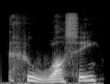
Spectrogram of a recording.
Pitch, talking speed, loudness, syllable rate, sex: 150 Hz, 165 wpm, -17 LUFS, 6.0 syllables/s, male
